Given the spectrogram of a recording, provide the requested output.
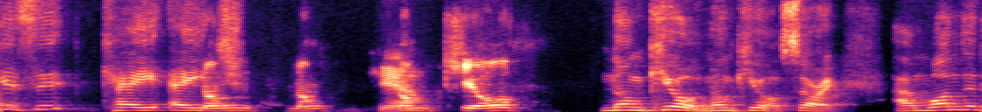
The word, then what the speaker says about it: Nong Khai: I got north to Nong Khai, is it? K-H? Nong Kyo.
